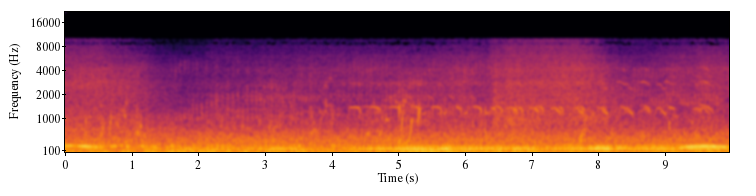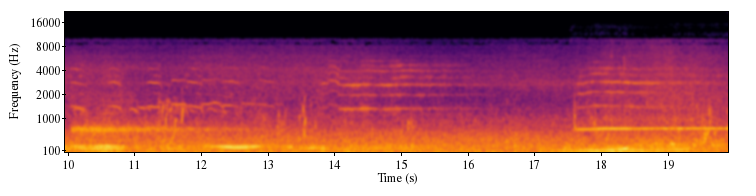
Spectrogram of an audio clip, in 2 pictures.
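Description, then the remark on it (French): Whale vocalizations echo underwater: a series of drawn-out tonal moans, squeaks and rising whistles with layered harmonics, repeating irregularly over a steady low rumble of water and engine noise. “J'ai l'impression que c'est une baleine.”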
